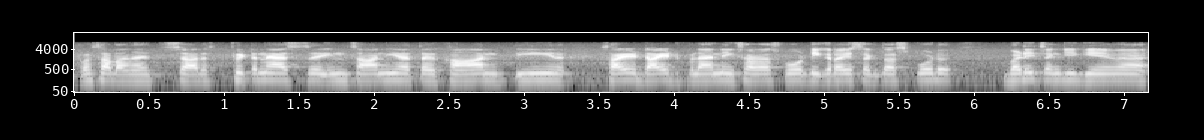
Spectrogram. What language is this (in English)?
Dogri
